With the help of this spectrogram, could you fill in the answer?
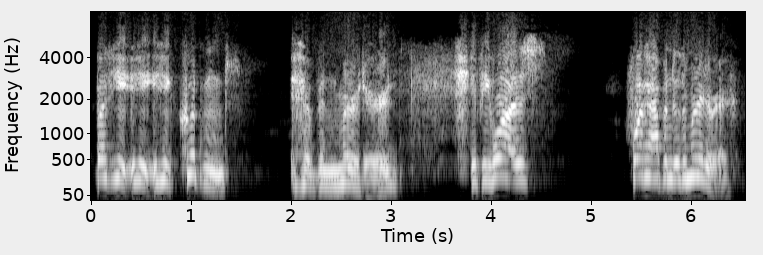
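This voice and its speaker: Casting: fluttery rooming-house landlady, husky voice leaping up and down, anxious, courteous, vintage radio mystery style. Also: mid-range voice, big pitch swings, unhurried. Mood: disbelieving. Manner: hesitant, stammering, fluttery. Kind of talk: 1970s radio mystery acting. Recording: dull vintage 1970s radio broadcast.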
